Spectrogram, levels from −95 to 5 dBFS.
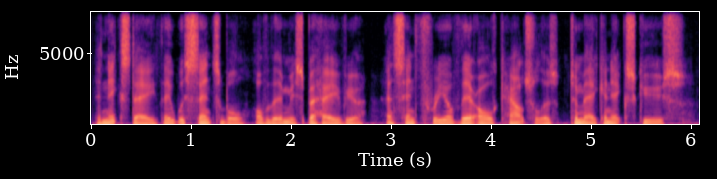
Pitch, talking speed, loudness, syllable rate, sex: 125 Hz, 195 wpm, -20 LUFS, 5.3 syllables/s, male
